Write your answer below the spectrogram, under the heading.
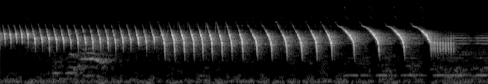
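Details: Canary giving a trill that starts fast and gradually slows, the repeated downslurred notes spacing out into distinct chirps before fading.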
